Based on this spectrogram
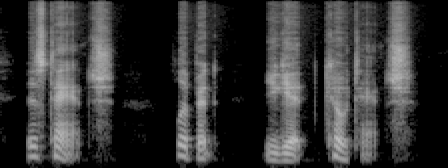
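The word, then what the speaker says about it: tanh: they are very similar to sine cosine and tangent and they're reciprocals cosecant secant and cotangent however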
